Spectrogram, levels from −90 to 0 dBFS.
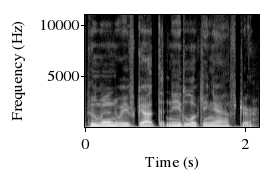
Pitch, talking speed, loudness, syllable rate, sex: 85 Hz, 220 wpm, -16 LUFS, 5.1 syllables/s, male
